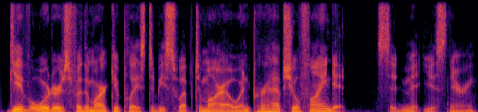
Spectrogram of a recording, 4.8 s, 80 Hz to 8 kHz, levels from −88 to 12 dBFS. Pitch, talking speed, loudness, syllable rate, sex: 100 Hz, 240 wpm, -17 LUFS, 6.0 syllables/s, male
